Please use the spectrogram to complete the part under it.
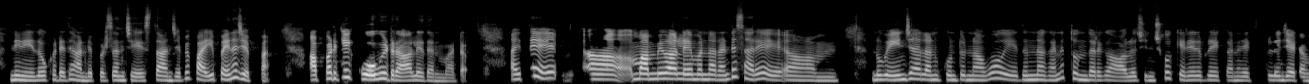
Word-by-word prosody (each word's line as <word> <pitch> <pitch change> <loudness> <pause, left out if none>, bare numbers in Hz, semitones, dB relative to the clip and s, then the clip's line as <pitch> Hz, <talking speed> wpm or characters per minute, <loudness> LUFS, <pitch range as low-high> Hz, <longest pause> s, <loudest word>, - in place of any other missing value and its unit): నేను 210 -1 +2
ఏదో 195 +1 -2
ఒకటి 220 - -6
అయితే 230 - -5
100% 185 +1 -4
చేస్తా 175 +4 -4
అని 185 - -4
చెప్పి 285 - -6
పై 200 - +4
పైన 225 - +3
జెప్పా. - - -3 0.5
అప్పటికే 275 +7 +4 0.2
కోవిడ్ 230 +2 +7
రాలేదనమాట. 180 -5 -2 0.6
అయితే 375 +10 +2 0.6
ఆహ్, 235 -1 +4 0.2
మమ్మీ 250 +1 +5
వాళ్ళు 250 -1 +5
ఏమన్నారంటే, 230 +4 -1
సరే 245 +2 0 0.3
ఆహ్, 190 -2 -5 0.5
నువ్వు 220 0 0
ఏం 220 - +1
చేయాలనుకుంటున్నావో 215 -1 -3 0.2
ఏదున్నా 210 +1 -3
గాని 240 +9 -6
తొందరగా 205 -4 -4
ఆలోచించుకో 185 +7 -6
కెరీర్ 200 -1 -5
బ్రేక్ 200 -1 -7
అనేది 185 0 -7
ఎక్స్‌ప్లెయిన్ 195 +2 -8
చేయడం 180 -2 -3
205 Hz, 150 wpm, -20 LUFS, 190-230 Hz, 0.6 s, కోవిడ్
